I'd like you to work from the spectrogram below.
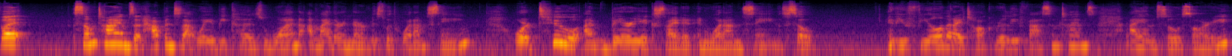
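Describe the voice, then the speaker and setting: Heard with audible room echo, a woman speaks at medium pitch with lively intonation. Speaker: beauty vlogger. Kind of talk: makeup tutorial with casual chat. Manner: fast.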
